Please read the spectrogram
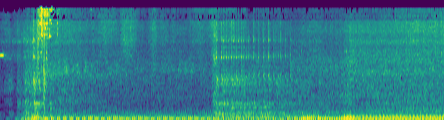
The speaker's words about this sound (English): Well, let's get the Endeavour underway. Right. I'll start the engine and we'll head west.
